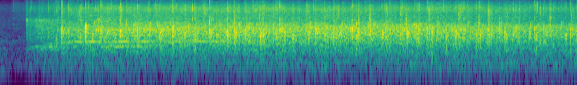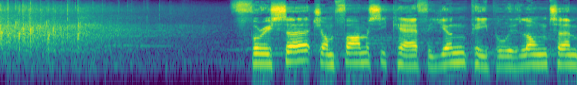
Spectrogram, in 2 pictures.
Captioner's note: applause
